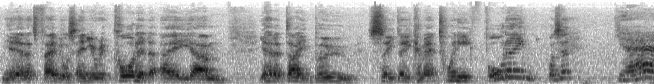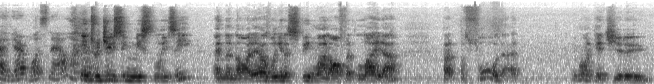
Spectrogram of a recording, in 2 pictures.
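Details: Adult radio host in conversation; normal voice.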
